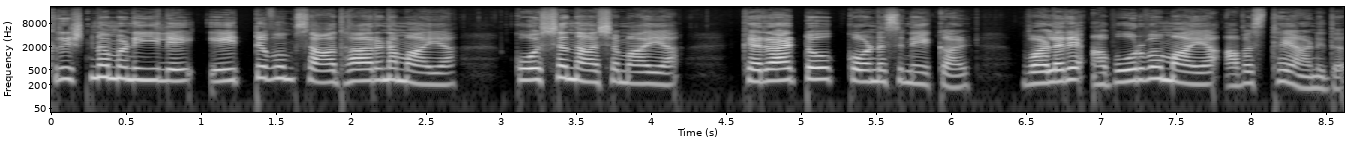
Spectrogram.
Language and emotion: Malayalam, neutral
